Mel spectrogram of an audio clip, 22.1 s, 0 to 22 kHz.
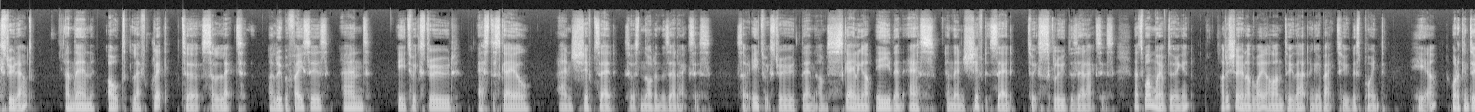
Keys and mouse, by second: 2.1 alt+click, 6.0 e, 7.0 s, 8.6 shift+z, 16.0 click, 18.3 ctrl+z, 18.7 ctrl+z, 19.1 ctrl+z, 19.9 ctrl+z, 20.8 ctrl+z.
